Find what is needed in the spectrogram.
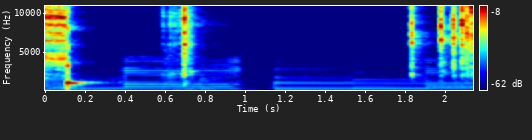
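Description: Intro sound effects over soft background music with held notes: a sharp pop just after the start, a dull thump about half a second later, a short gap around the one-second mark, then the music returns with quick clicks near the end.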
